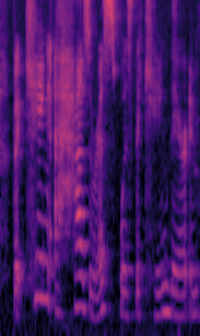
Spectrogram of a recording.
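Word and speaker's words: Ahasuerus: of persia his name this is a hard name to say his name is king hazarus now maybe you've heard people say it a little bit different but king a hazaris was the king there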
